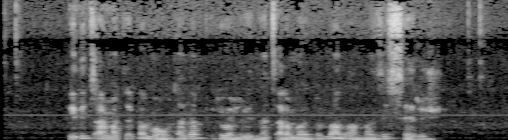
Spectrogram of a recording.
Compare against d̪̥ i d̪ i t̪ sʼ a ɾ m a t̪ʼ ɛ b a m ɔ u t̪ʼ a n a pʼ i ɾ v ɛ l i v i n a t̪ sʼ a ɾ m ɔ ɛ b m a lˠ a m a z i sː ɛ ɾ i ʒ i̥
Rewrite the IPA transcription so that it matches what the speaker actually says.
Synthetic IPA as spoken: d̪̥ i d̪ i t̪ sʼ a ɾ m a t̪ʼ ɛ b a m ɔ u t̪ʼ a n a pʼ i ɾ v ɛ l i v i n a t̪ sʼ a ɾ m ɔ ɛ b m a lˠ a m a z i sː ɛ ɾ i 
